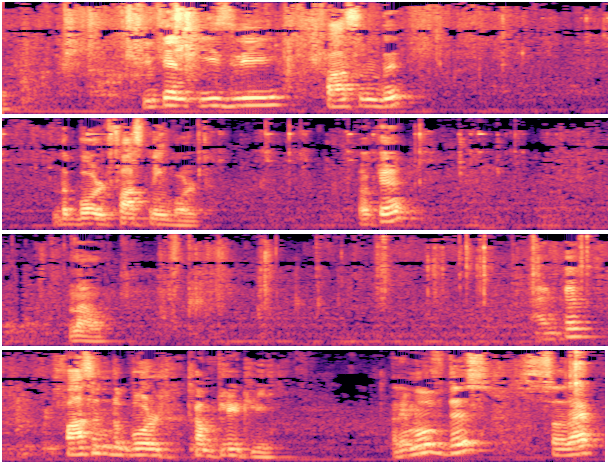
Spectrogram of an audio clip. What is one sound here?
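A man speaks calmly nearby in short phrases.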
